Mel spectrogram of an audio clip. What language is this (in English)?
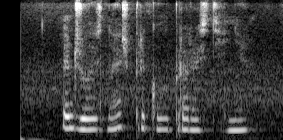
Russian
